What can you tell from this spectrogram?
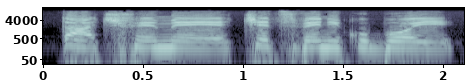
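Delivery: husband silences his wife at the coffin, angrily; grinding out. A narrator's reading. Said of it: "scrâșnind".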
